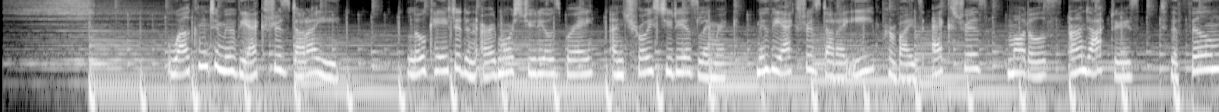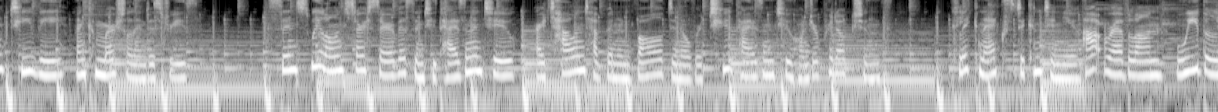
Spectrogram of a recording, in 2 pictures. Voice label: narration

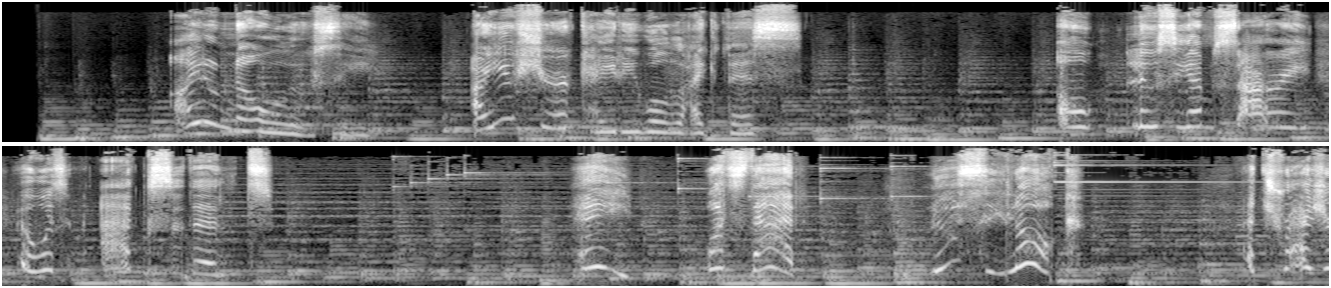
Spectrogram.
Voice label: ANIMATION

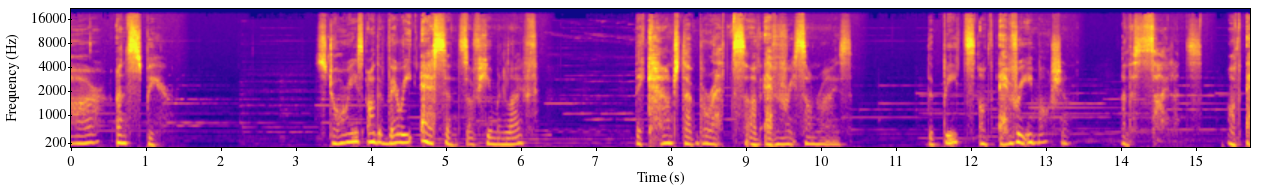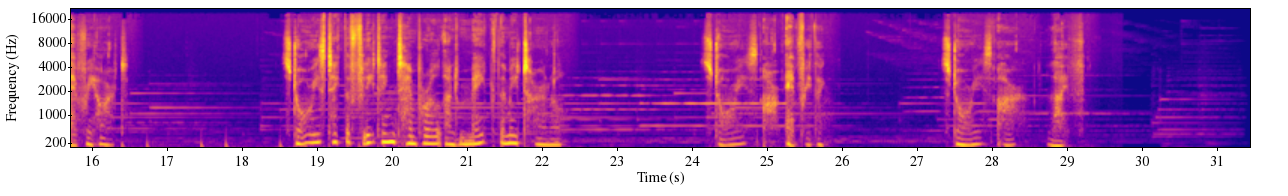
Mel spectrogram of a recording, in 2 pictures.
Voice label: Narration Story, actor female

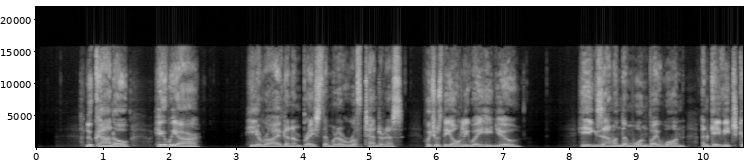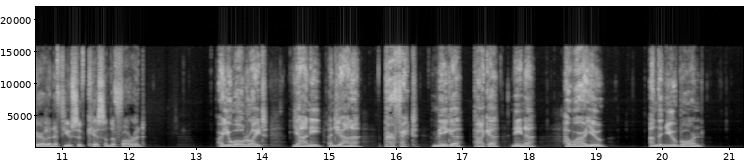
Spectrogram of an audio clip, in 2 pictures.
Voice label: narration

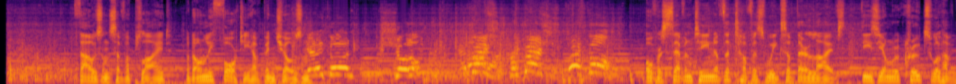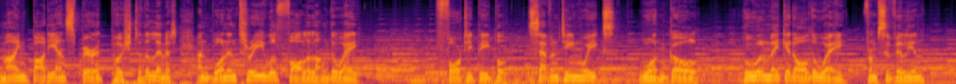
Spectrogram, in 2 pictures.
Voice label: Narration showreel

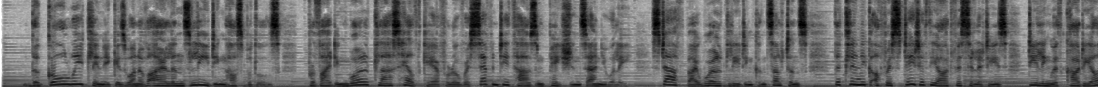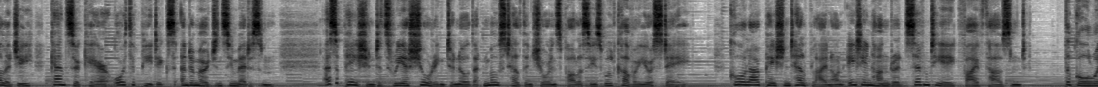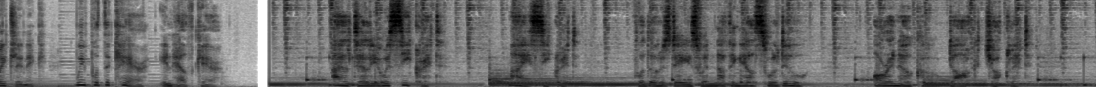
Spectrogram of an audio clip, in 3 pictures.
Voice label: commercial

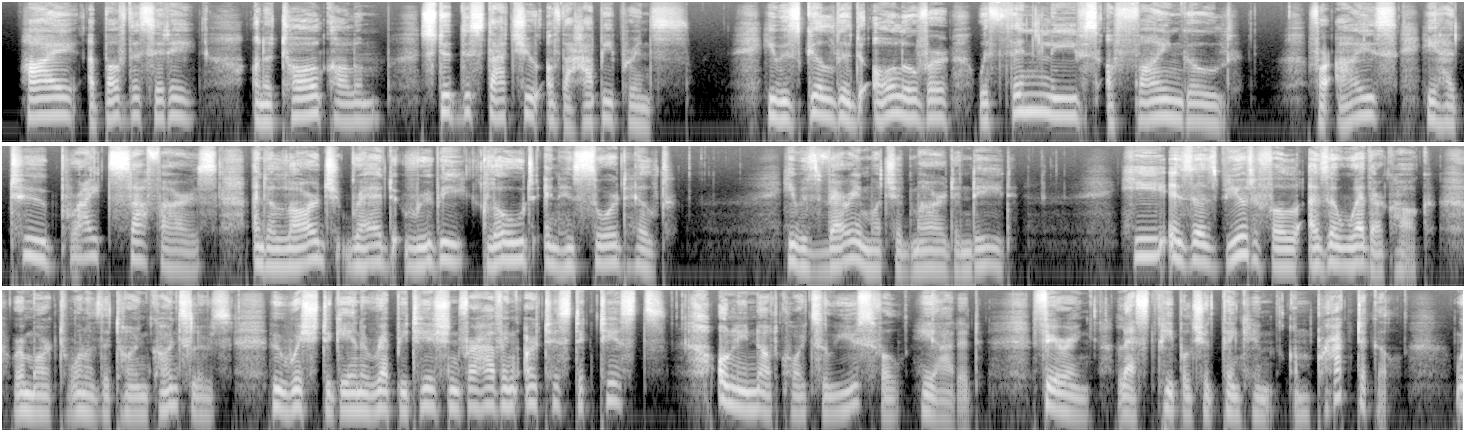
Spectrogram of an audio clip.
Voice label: narration

